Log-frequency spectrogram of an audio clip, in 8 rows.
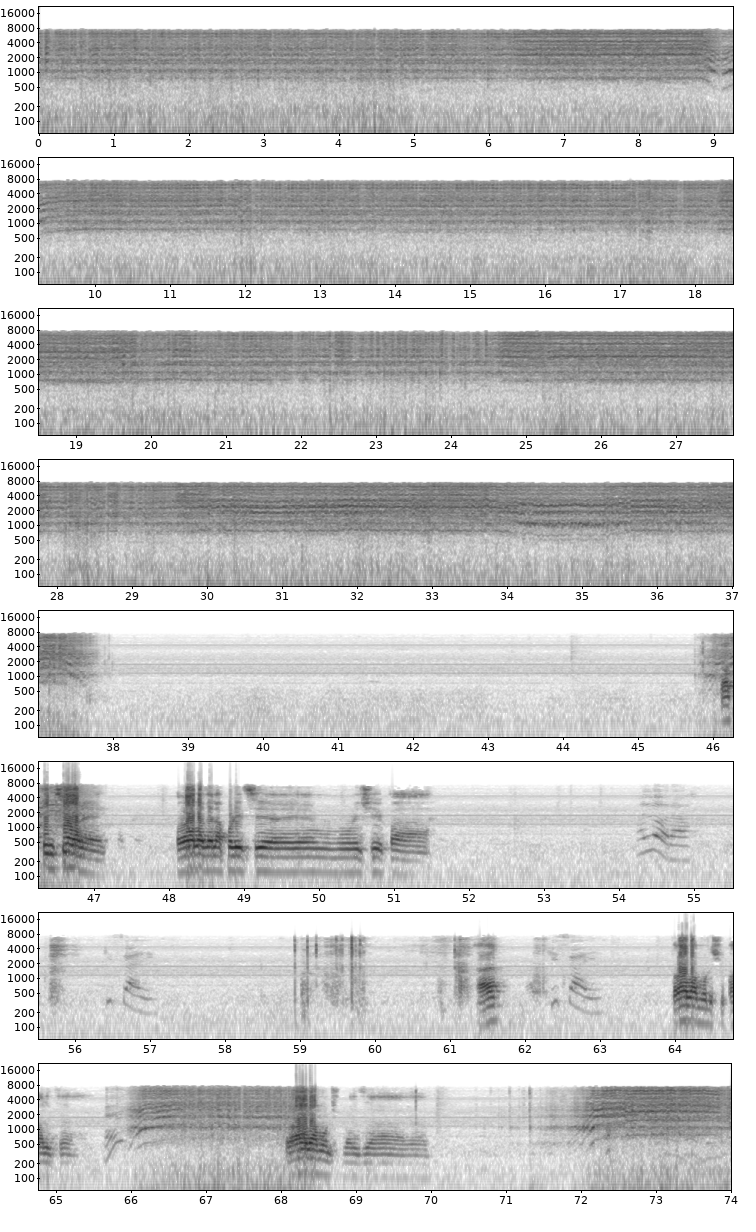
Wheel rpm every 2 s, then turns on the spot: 200, 200, 200, 200, 180, 200, 200, 200, 200, 200, 200, 200, 200, 190, 200, 190, 190, 160, 140, 0, 0, 0, 10, 40, 0, 0, 0, 0, 0, 0, 0, 0, 10, 130, 20, 10, 160.
none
